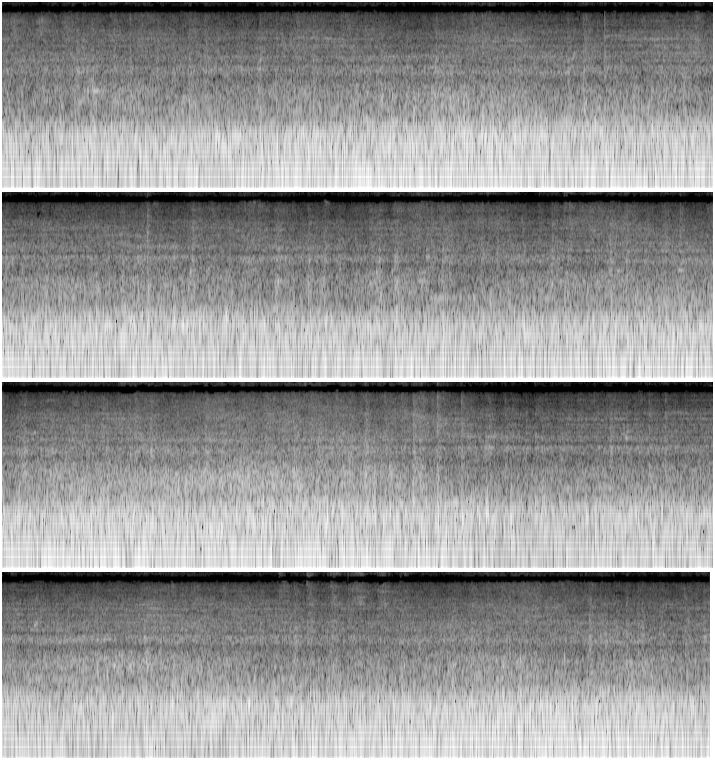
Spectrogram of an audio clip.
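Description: Freight cars of a mixed freight train rolling steadily past: tank cars, boxcars and covered hoppers, their steel wheels on the rails giving a continuous low rumble.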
